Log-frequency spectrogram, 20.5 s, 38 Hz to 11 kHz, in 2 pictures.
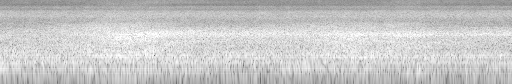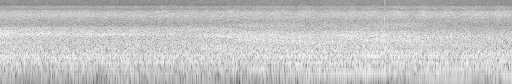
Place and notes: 대한민국 서울특별시 서초구 서초3동 1748-14 - Cicada, Cars passing by
Cicada, Cars passing by
매미, 자동차 지나가는 소리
